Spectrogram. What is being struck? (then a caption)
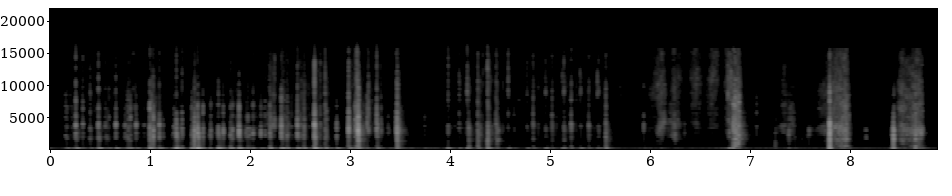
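Cardboard box of colored pencils. A small printed cardboard box full of colored pencils, held in the hand, is tapped with fingernails in quick, uneven bursts of dry, clicky taps over a low steady hum. After about five and a half seconds the tapping thins out into a few softer, bright scratchy swipes.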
